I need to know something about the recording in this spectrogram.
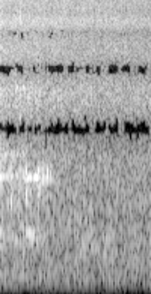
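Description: Quiet room tone: a faint steady background hiss with no distinct event.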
